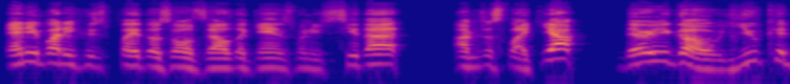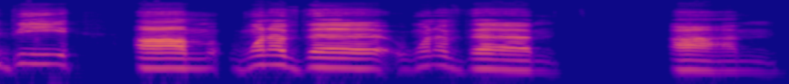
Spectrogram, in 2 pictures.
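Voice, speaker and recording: A man in his thirties with a somewhat high, very bright and forceful voice co-hosts a reaction show. He rambles enthusiastically in casual conversation, sounding close and conversational. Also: expressive, moderate pace, dry recording.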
